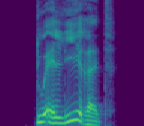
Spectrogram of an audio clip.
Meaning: second-person plural subjunctive I of duellieren
- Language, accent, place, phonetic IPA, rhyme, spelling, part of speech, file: German, Germany, Berlin, [duɛˈliːʁət], -iːʁət, duellieret, verb, De-duellieret.ogg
